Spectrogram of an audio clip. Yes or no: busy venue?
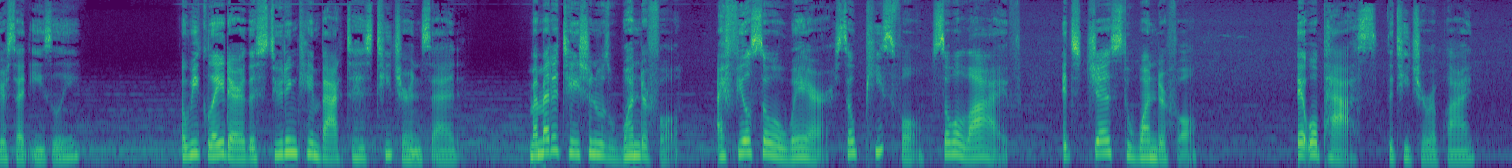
no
